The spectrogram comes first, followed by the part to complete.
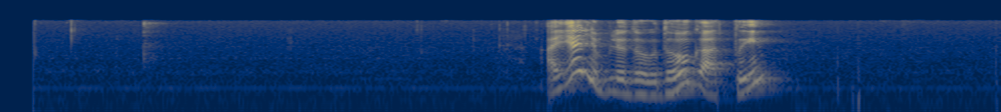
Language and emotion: Russian, positive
